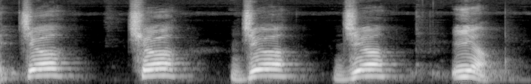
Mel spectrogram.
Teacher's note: च, छ, ज, ज, य, ये सभी आपके तालु से निकलते हैं। तालु क्या होता है, ये आपका मुंह हो गया अंदरी हिस्सा, और ये आपका जीभ हो गया, और ये जो आपका मुंह का जो ऊपरी हिस्सा है ना, ये दांत से ऊपर ये जो हिस्सा है, इसको तालु कहते हैं, है ना, इसको क्या कहते हैं, तालु कहते हैं। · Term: च वर्ग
